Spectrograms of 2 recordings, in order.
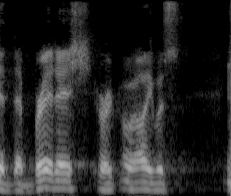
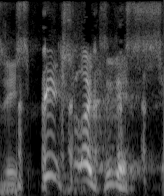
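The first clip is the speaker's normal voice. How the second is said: high, grand, classical theatrical stage voice; 10 semitones higher than usual. Describing the actor being doubled: John Rhys-Davies voice. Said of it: "very deep Shakespearean voice".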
